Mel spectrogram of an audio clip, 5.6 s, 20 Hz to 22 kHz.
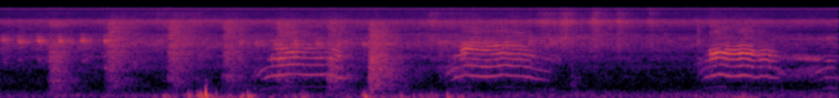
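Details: Blind kitten playing on an ironwood bridge on Jalan Kolonel Sugiono, Kuala Kapuas, Central Kalimantan, Monday 25 November 2019; three clear, wavering meows at roughly one-and-a-half-second intervals, with dull thumps of paws on wood and low background rumble.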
